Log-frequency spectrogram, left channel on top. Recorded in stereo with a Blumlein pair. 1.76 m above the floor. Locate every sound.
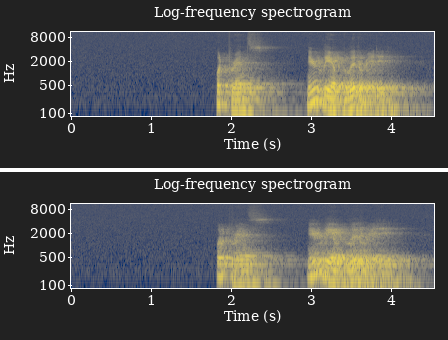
1.8 s a man speaking: 60° left, 2 m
